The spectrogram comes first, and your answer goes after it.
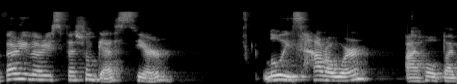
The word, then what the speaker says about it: Lewis: with pronouncing this name no no Louis is fine it's okay I've heard it many many different ways so okay good long as it's not like Lou that's um I'm Le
